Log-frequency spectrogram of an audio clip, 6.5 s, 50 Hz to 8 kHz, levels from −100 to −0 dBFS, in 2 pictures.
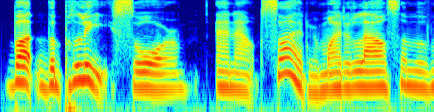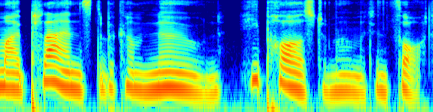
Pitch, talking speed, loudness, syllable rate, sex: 155 Hz, 195 wpm, -23 LUFS, 5.1 syllables/s, female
